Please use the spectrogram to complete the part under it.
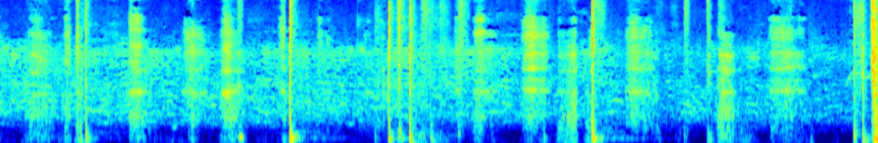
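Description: Boxing gloves thump sharply as punches land.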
